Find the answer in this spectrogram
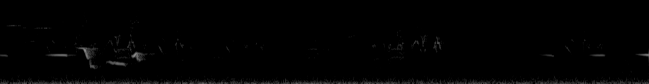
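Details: Grey shrike-thrush pair calling: a few loud, clear whistled notes with sharp upward slurs near the start, one more whistle at the very end, and a busy background of high, scratchy Rainbow Lorikeet chatter.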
